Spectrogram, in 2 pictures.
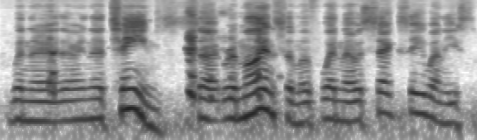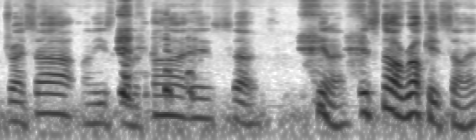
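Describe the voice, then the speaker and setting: Someone with a southern English accent speaks with ordinary pitch variation and big swings in loudness. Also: man, fairly high pitch for a man, moderate pace. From southern England, Brighton. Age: 70s. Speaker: drummer. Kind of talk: interview.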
